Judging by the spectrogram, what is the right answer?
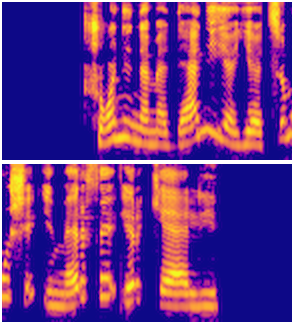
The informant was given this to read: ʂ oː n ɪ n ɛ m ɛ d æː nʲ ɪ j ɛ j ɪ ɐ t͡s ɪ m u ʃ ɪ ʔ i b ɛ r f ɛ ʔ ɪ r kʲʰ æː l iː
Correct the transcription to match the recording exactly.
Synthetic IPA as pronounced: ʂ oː n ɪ n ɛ m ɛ d æː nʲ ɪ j ɛ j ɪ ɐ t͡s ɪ m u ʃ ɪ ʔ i m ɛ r f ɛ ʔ ɪ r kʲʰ æː l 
